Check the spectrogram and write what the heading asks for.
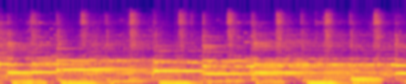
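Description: Acoustic guitar strummed in a steady rhythm, about four strokes a second, with a sustained melody line over it that steps from note to note.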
